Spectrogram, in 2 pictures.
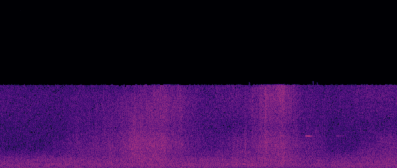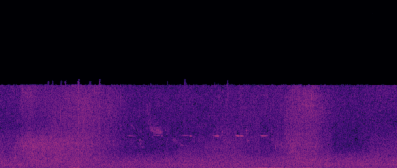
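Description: Surf of the Baltic Sea heard from the coastal forest: a steady rush that swells and eases every two to three seconds.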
